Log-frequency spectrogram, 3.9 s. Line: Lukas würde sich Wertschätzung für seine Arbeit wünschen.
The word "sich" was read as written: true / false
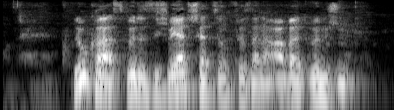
true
